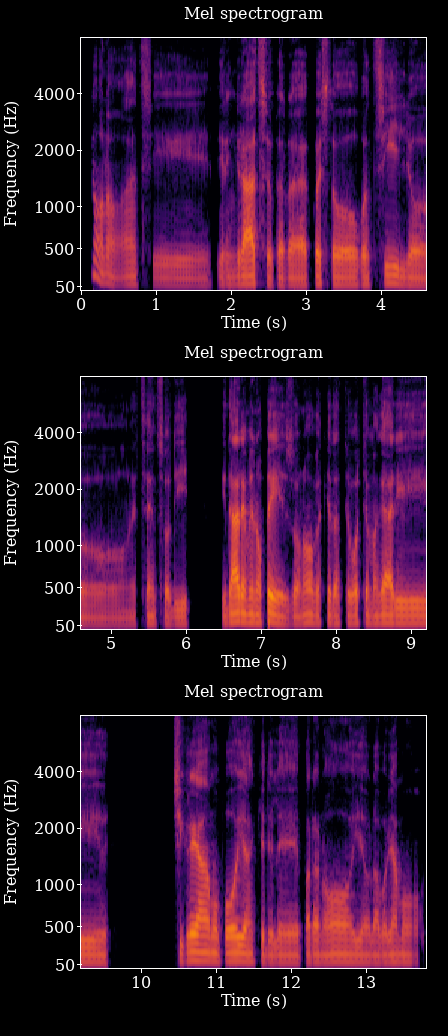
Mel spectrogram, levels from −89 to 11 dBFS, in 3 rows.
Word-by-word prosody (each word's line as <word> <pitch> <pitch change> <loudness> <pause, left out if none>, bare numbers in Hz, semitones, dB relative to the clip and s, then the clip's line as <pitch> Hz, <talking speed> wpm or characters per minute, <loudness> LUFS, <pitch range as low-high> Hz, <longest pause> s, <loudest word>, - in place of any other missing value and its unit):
No, 105 - -3
no, 90 -6 -5
anzi 75 -4 -10
ti 85 - -10
ringrazio 90 +2 +2
per 75 -1 -2
questo 80 -1 0
consiglio, 75 -6 -4
nel 70 -1 -13
senso 80 -1 -5
di 80 0 -5 0.4
di 80 - -8
dare 100 +1 +8
meno 95 -2 +2
peso, 80 -5 +4
no? 95 +3 0
Perché 85 +1 -4
tante 85 0 -3
volte 90 +1 -1
magari, 85 -1 +1 0.9
ci - - -4
creiamo 100 -2 +5
poi 95 0 +5
anche 90 -1 -1
delle 85 0 -4
paranoie 85 0 -2
o 85 - -4
lavoriamo 85 0 -5
85 Hz, 120 wpm, -26 LUFS, 80-90 Hz, 0.9 s, dare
